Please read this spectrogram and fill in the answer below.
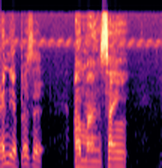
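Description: Crickets chirring in a steady, high, thin tone, under a man's voice talking in two short bursts.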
